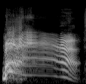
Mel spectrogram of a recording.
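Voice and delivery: sharp high yelp at the slam; mock startled cry. Startled by slammed door.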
